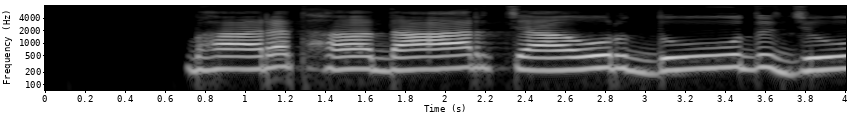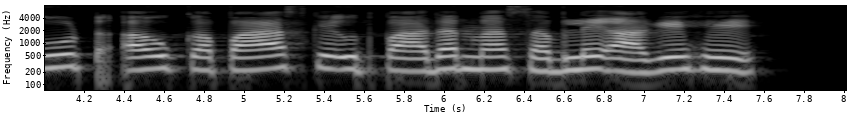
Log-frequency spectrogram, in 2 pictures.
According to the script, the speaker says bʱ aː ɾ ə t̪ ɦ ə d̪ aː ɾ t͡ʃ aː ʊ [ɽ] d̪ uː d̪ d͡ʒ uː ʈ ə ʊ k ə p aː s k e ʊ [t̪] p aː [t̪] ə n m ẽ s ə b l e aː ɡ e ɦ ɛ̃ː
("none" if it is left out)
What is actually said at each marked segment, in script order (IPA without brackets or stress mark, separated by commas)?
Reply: ɾ, t̪, d̪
